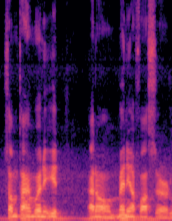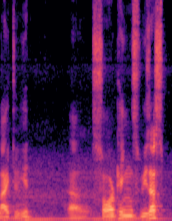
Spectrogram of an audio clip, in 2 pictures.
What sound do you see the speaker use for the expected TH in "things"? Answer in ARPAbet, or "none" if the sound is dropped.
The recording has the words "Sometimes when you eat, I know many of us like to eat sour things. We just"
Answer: T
